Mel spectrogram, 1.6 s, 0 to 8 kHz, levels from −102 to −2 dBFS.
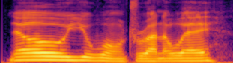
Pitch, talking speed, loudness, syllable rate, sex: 135 Hz, 195 wpm, -15 LUFS, 4.4 syllables/s, male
